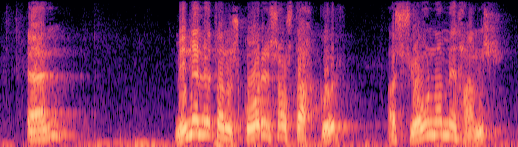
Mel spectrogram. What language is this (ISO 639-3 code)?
isl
